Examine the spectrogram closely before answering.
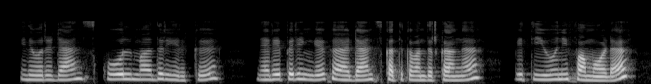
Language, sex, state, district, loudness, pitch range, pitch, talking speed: Tamil, female, Tamil Nadu, Nilgiris, -18 LUFS, 210-245 Hz, 230 Hz, 145 wpm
